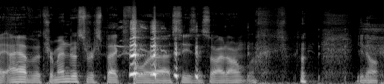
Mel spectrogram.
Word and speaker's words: SZA: It's like saying scissors. Just say SZA. – SZA? Is that SZA? – There you go.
